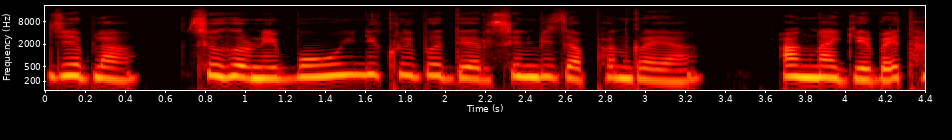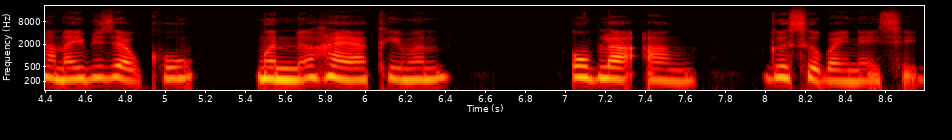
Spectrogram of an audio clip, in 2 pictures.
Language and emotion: Bodo, sad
